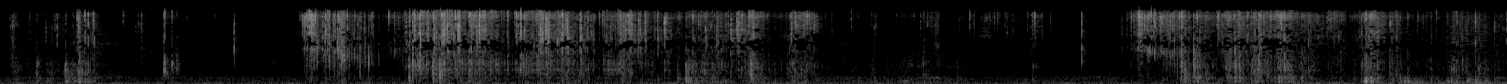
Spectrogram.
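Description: Fingers with red nails crush yellow and white rolled dry soap curls, shaped like roses, into flakes. Dense, bright, dry crunching and crackling comes in two long bursts, with sparse small crinkles in the quieter stretches between them.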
